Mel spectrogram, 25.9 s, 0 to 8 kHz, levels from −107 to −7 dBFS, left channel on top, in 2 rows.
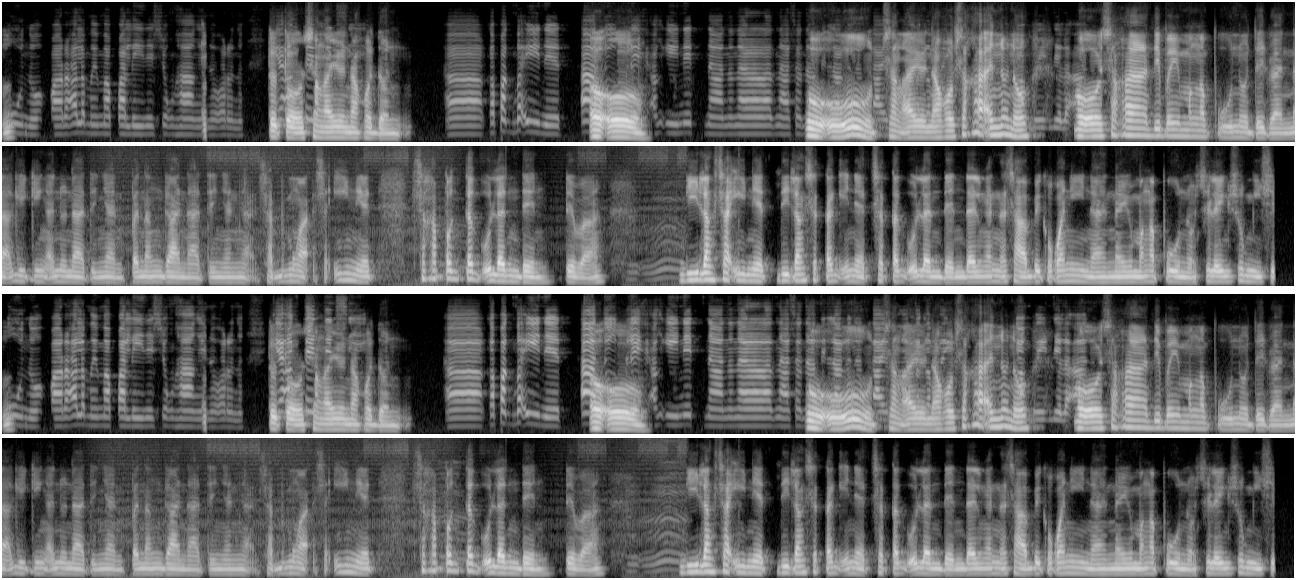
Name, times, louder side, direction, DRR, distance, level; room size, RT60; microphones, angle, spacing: voice 1, 0.0-2.4 2.7-3.7 4.4-9.5 10.1-10.9 17.3-17.6 19.2-19.8, right 5 dB, 60° right, 4.0 m, -44 dB
voice 2, 2.7-4.0 5.9-6.4 8.0-10.3 10.7-19.2 19.7-25.7, left 2 dB, 25° left, 0.5 m, -30 dB
sound 1, 13.3-13.4 13.7-19.8, equal, ahead, 2.5 m, -59 dB
head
